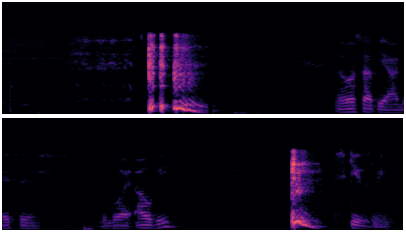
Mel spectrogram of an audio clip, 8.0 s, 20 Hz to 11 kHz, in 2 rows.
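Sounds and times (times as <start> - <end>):
person clearing throat: 1.4 - 2.1, 6.9 - 7.3
speech: 3.6 - 5.8, 7.5 - 8.0.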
